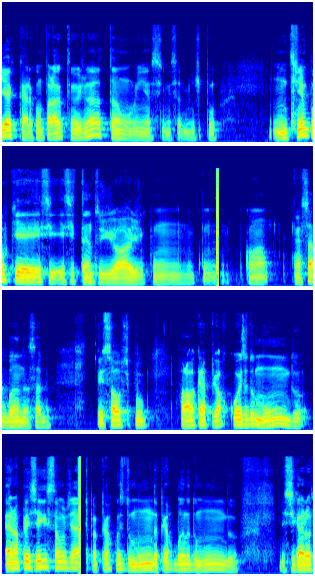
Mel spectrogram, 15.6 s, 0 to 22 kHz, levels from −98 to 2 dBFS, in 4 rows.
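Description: At 6.56 s a short swell of hiss gives way to a near-silent gap of about 31 ms before the speech returns at 6.62 s; a longer one follows from 12.60 to 12.71 s, the hole lasting about 74 ms. Both are wireless microphone squelch dropouts: the FM radio link weakened, its rising noise broke through, and the receiver's squelch cut the output until the signal recovered.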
